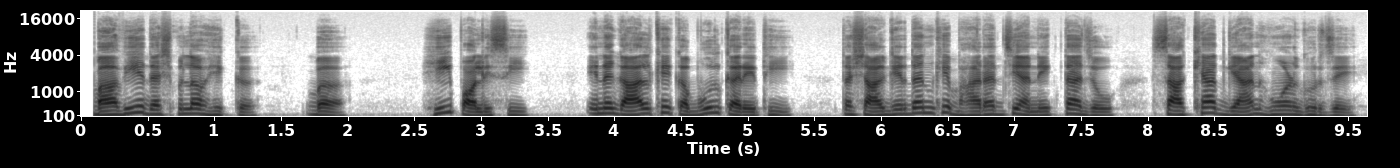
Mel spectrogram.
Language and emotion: Sindhi, neutral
